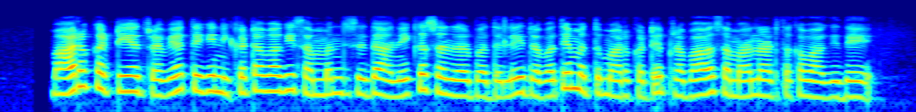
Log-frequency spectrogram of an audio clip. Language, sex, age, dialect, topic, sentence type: Kannada, female, 18-24, Mysore Kannada, banking, statement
